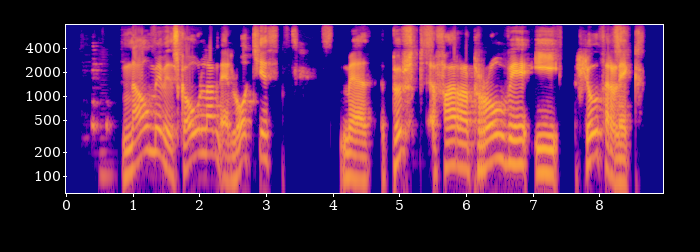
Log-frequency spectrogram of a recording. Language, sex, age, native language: Icelandic, male, 30-39, Icelandic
